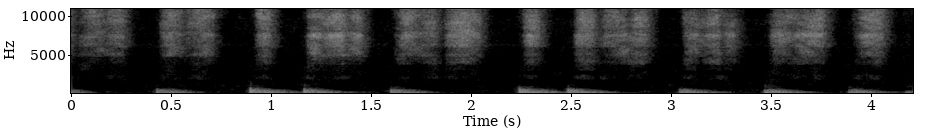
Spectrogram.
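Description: Faint handwriting strokes of a stylus on a writing tablet: about ten short scratchy strokes, two to three a second, as a sentence is written out letter by letter.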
